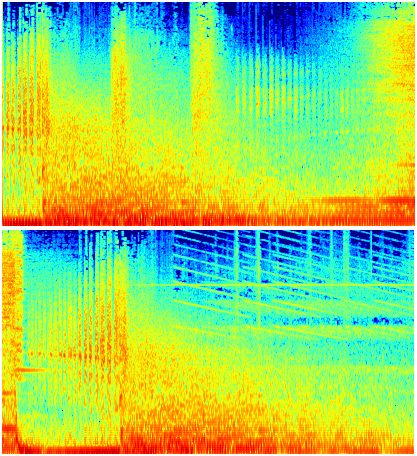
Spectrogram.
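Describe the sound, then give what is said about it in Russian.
Sudden explosions go off one after another, several heavy, loud booms in quick succession with rumbling noise between them, and no voices. “Внезапно возле разделяющей мир людей и вееров грани начались спонтанные взрывы, один за другим.”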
